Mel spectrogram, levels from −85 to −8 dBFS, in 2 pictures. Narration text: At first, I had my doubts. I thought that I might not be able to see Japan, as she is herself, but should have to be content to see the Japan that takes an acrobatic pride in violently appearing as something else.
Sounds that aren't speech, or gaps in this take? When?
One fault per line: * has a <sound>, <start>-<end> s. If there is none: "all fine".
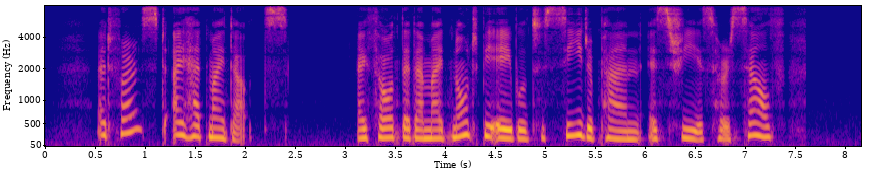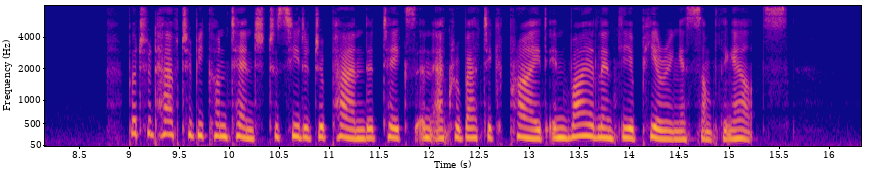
all fine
